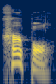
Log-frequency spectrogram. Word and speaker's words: kerple: Do you want to know what the 2 archaic words are that rhyme with purple? – But of course. – One of them is herple. It's a British word which means to walk lamely or hobble. And then also we've got kerple. That's C-U-R-P-L-E, which is a Scottish word.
